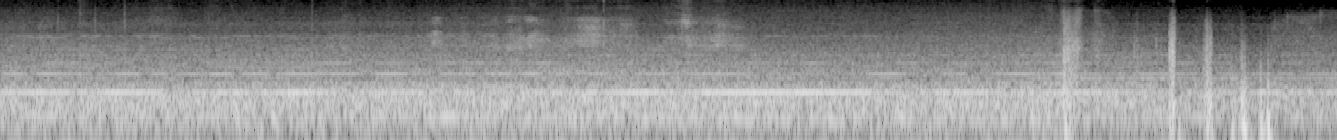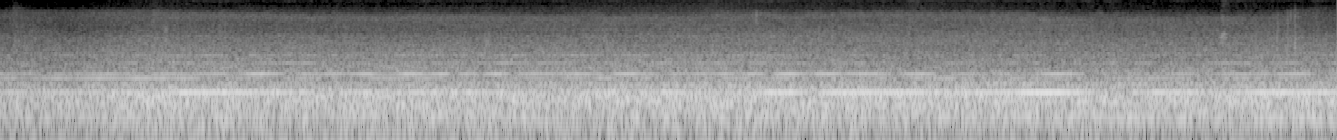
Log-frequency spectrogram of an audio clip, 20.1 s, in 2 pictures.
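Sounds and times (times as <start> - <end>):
electric train humming: 0.0 - 20.0.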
